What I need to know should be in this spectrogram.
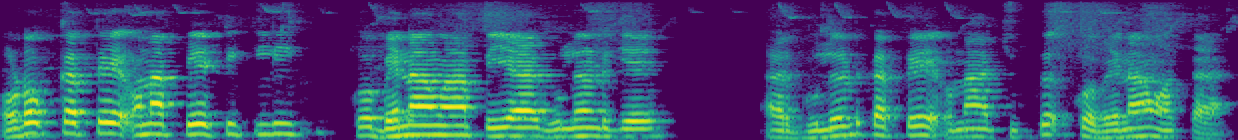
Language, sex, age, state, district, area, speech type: Santali, male, 60+, Jharkhand, Bokaro, rural, spontaneous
